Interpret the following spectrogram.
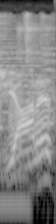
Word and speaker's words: Giannis: ted davis the bucks play-by-play guy it is giannis and yet you keep putting this man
